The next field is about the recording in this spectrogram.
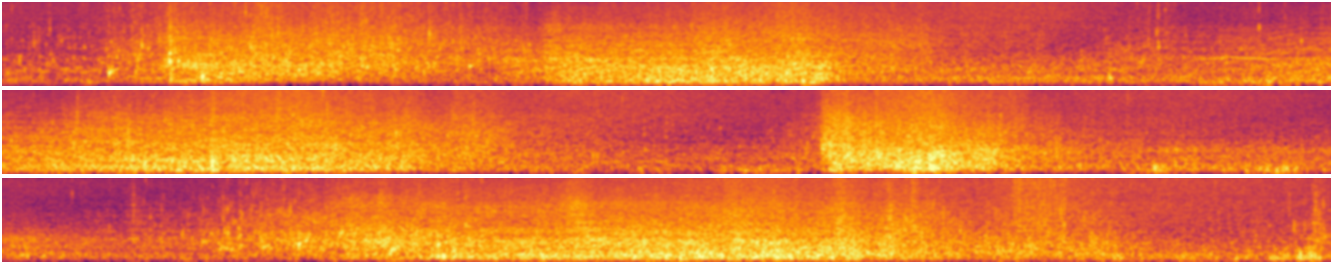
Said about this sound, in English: That was the sound of waves crashing at the beach in Kauai.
